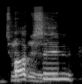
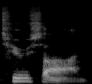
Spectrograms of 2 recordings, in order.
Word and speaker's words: Tucson: bullshitting me about the city you live in tuxen there's no name there we all know that tcon is spelled t w s a hn Tucson it's the letter to right like one the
